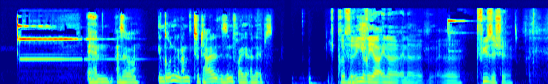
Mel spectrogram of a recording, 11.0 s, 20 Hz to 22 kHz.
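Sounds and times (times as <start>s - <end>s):
desk bell ding: 0.4s - 2.8s
speech: 1.7s - 5.5s, 6.2s - 10.7s.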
